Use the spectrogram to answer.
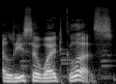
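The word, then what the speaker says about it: Alissa White-Gluz: They collaborate with Alisa White Glutz, who I finally heard say her own name and know that I have been mispronouncing it for years. Don't worry though, how I just said it is the correct way.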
